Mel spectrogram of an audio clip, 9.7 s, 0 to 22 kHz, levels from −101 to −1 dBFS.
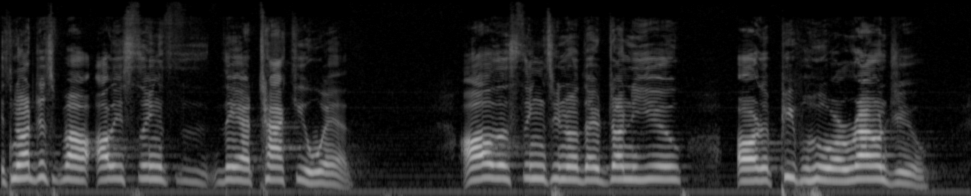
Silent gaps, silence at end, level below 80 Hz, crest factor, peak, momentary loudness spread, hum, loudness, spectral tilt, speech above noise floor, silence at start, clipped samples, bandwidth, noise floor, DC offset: none; 0.45 s; -70 dBFS; 18 dB; -22 dBFS; 13 LU; none; -38 LUFS; -4 dB/octave; 37 dB; 0 s; under 0.1%; 19 kHz; -75 dBFS; under 0.1%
